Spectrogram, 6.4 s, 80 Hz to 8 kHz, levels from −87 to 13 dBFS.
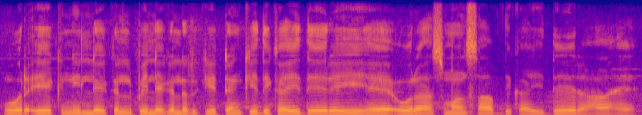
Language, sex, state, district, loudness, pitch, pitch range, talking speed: Hindi, male, Rajasthan, Bikaner, -15 LUFS, 110 Hz, 105-115 Hz, 175 wpm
